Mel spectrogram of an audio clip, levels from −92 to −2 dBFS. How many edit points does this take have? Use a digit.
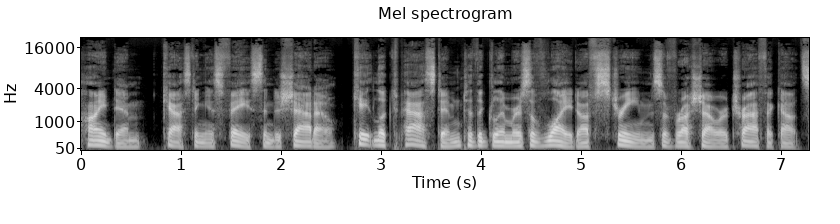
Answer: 1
